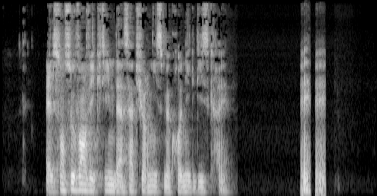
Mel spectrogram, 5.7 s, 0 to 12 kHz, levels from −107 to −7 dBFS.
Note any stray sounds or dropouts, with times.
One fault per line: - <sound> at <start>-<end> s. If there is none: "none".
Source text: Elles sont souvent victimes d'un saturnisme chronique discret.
- laugh at 4.5-4.9 s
